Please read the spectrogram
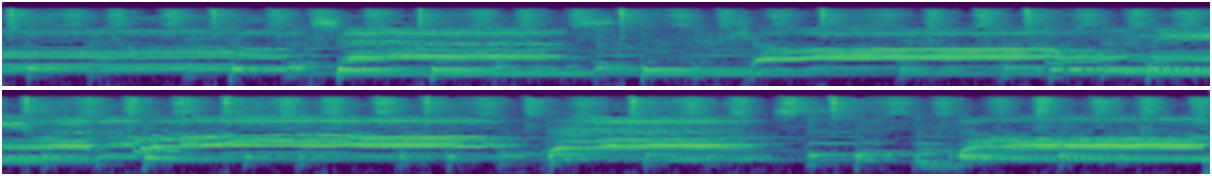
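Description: A singer holding long, sliding notes over a steady chordal accompaniment, with a fast, even ticking in the high end.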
